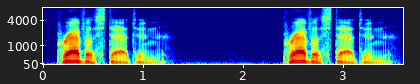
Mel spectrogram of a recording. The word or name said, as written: Pravastatin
